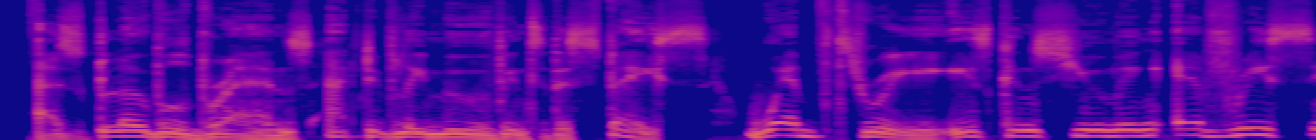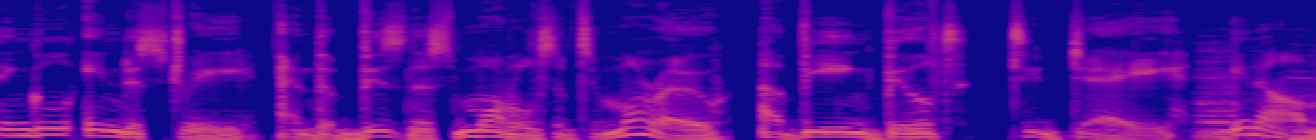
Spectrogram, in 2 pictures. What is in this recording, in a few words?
UK Corporate Voice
